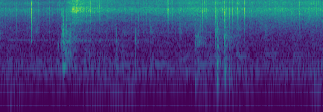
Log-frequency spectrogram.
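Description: Onion hits hot oil in a pan already browning garlic, giving a steady crackling sizzle with a few sharper pops, close and moderately loud, with no talking.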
